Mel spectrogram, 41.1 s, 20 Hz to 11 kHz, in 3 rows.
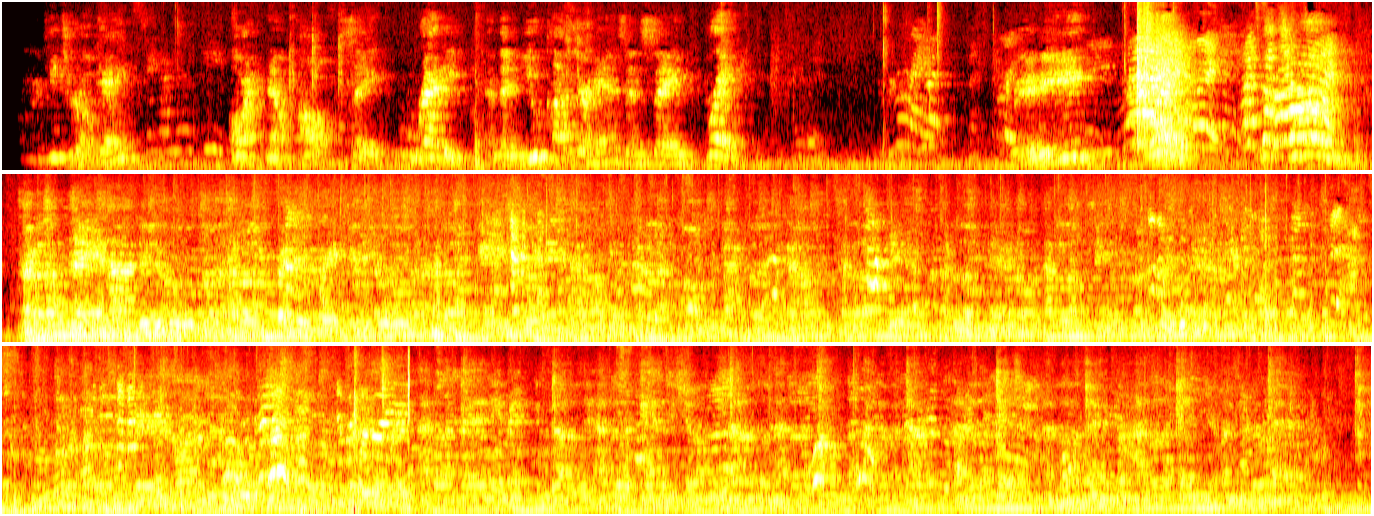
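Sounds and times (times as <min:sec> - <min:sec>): children chattering: 0:10.9 - 0:13.6, 0:15.6 - 0:40.8
background music: 0:13.9 - 0:41.0.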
